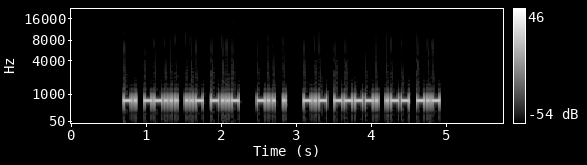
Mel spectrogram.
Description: Morse code, heard as a keyed tone, about 36 wpm, 700 Hz. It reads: N7UX DE K9WK
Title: USA Callsign DE Callsign - 4 Characters - 35wpm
